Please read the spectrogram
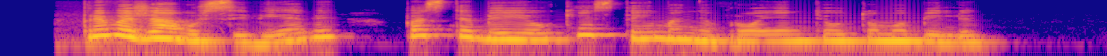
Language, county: Lithuanian, Šiauliai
